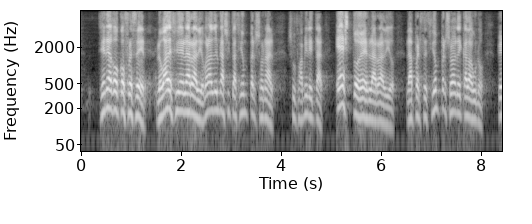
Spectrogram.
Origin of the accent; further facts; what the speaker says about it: Spain; Y mira, yo soy español, ¿vale? Como tú.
